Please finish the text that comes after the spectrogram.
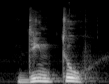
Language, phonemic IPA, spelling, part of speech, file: Dutch, /ˈdint ˈtu/, dient toe, verb, Nl-dient toe.ogg
- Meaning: inflection of toedienen: 1. second/third-person singular present indicative 2. plural imperative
